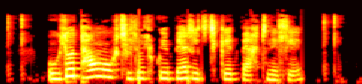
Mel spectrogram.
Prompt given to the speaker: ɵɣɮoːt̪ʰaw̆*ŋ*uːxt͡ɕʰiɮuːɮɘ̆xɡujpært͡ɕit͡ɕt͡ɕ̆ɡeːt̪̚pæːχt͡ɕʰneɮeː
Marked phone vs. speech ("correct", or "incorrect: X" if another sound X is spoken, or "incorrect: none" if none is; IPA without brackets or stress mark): correct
